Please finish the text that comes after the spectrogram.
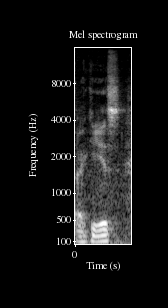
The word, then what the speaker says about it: Arceus: right because we kind of got confirmation that's pronounced Arceus because of Pokemon making the ability of the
